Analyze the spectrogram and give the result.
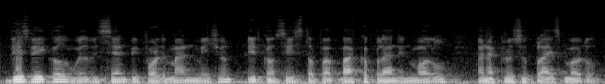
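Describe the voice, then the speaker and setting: Man, very low voice, halting conference presenter with many restarts; dull lo-fi recording, faint hiss. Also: fairly even intonation. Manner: halting, with frequent restarts and fillers. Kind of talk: slide presentation talk. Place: conference hall.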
